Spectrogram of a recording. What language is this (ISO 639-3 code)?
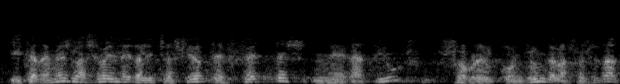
cat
